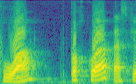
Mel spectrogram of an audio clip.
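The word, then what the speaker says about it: は: contre je le prononce wa. Pourquoi? Parce que lorsque le hiragana ha se transforme en particule, il se lit wa.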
